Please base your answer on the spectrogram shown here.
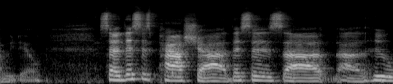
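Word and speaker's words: Passha: P A S S H A. I think it's pronounced pronounced Pasha.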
